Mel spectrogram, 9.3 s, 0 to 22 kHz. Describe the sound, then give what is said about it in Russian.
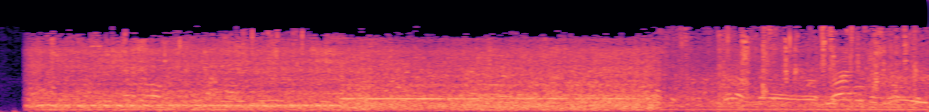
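An evacuation train from Pokrovsk sits at a busy station in Kropyvnytskyi after arriving, its steady engine hum running beneath loud, continuous platform bustle and crowd chatter, with the noise thinning briefly near the end. “Вчера в Крапивницке прибыл эвакуационный поезд, который отправляется в 16:30 из Покровска ежедневно.”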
